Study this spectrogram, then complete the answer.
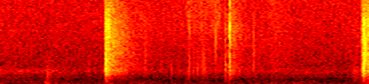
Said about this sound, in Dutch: Ik ga even meeluisteren hoe de zweep haar billetjes raakt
